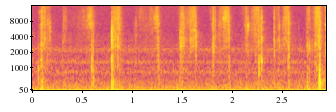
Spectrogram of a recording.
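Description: Tarot cards being shuffled by hand in a steady run of papery riffles and soft slaps, close and continuous, with light taps standing out near the start and near the end.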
